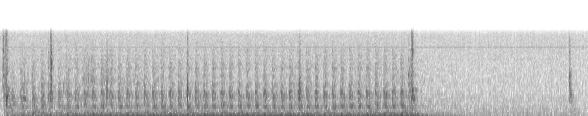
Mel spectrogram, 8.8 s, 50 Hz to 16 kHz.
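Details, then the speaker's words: 2009 Toyota Corolla S, cold start at -11°, 13th attempt, clutch in, neutral: steady cranking at about four pulses a second with a humming noise for six seconds, never catches; recurring winter no-start, unresolved by dealer. "it is Thursday December 17th 2009 it is um - 11 outside and this is the 13th time I crank over the car clutches in car is in neutral turn the key I hear a humming noise"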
